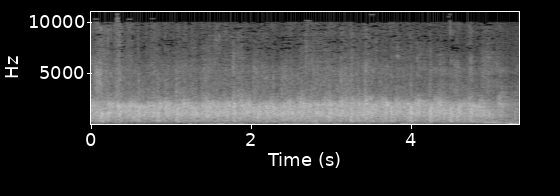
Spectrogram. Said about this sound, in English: Finally, as you will see and hear more on the tour, they have moved forward with phase two of their facilities. We're very excited about that. That's worth a round of applause right there.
